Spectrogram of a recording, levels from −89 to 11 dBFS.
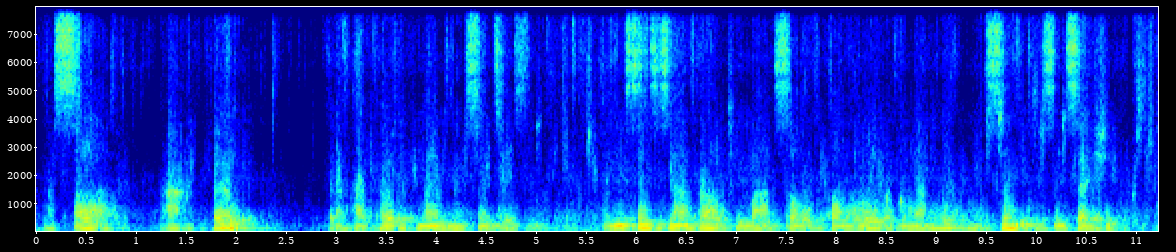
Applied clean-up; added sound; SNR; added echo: neural separator model SepFormer DNS4.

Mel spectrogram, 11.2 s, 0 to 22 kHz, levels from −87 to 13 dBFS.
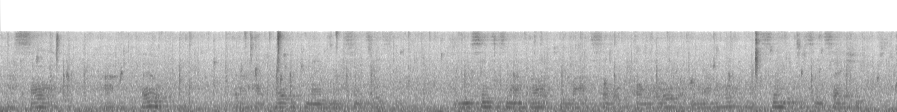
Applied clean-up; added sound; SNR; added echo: none; Rain; -1 dB; reverberation time 1.4 s.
